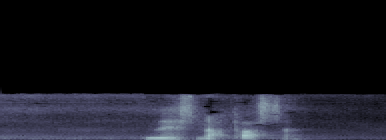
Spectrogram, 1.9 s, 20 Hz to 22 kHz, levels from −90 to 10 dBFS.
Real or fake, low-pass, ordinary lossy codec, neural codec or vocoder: fake; 7.2 kHz; MP3, 32 kbps; codec, 24 kHz, 0.9 kbps, WavTokenizer, large speech release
